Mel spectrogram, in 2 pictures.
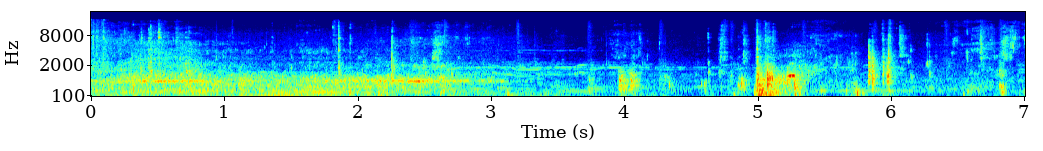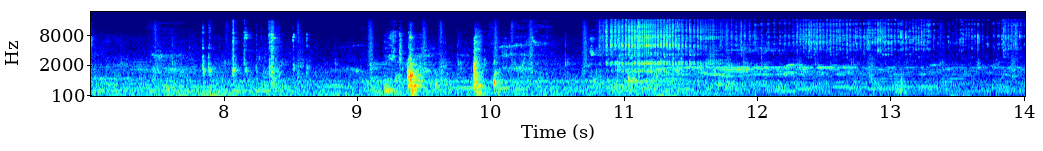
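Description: Background music, with several sharp knocks and clatters in the middle.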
